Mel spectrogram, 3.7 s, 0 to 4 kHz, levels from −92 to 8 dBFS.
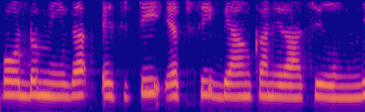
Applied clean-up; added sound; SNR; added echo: neural mask model DeepFilterNet 3.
